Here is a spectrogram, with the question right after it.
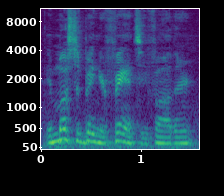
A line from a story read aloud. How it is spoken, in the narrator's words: said his wife, regarding him anxiously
